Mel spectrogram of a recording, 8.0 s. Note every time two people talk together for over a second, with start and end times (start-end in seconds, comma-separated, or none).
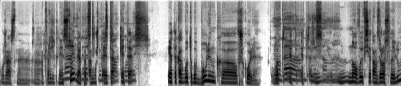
1.2-2.7, 5.4-6.8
